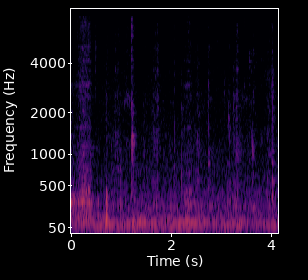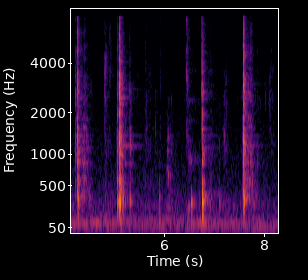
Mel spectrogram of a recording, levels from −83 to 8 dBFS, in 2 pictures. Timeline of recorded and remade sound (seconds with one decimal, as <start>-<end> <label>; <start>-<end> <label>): 0.0-0.9 recorded; 0.9-1.4 remade; 1.4-8.3 recorded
